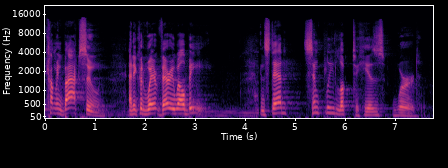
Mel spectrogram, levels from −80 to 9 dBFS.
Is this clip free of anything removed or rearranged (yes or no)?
no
